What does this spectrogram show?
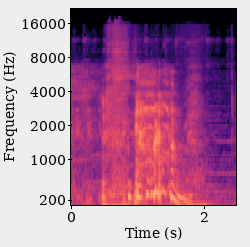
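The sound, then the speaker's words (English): A harsh coughing fit from something caught in the throat: several rapid, raspy coughs bunched together over about a second and a half, strained and throaty, trailing off into a quieter breathy rasp. “I was coughing so badly.”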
